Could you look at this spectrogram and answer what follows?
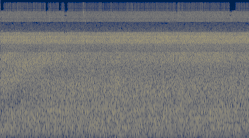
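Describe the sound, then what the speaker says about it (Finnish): Water of the Hihkiönjoki river flowing at a crossing on a forest walking trail near Ikaalinen, Finland: a steady, dense rushing hiss that holds even and unbroken throughout, with no voices. "Aika lailla virtaa vettä joessa."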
